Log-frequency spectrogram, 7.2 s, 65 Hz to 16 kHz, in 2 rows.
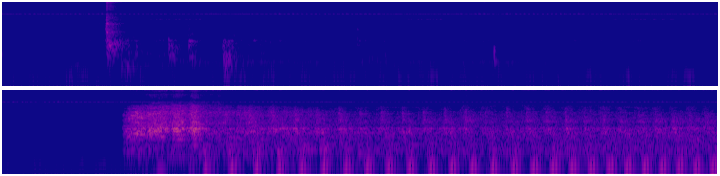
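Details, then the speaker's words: Yamaha Mio M3 125 injection scooter that was hard to start and stalled after a few metres, after replacing the injector: engine catches straight away and settles into an even single-cylinder idle about four beats a second; normal start and idle. "teman-teman motor langsung hidup tadi sebelumnya motornya susah sekali hidupnya teman-teman susah sekali sebelum kita ganti injektornya"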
